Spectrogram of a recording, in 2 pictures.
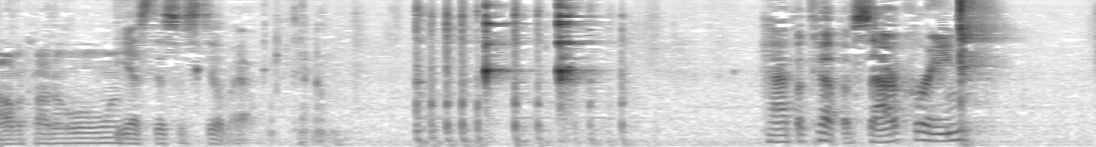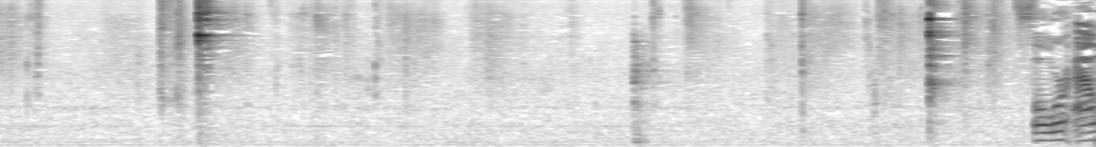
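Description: A metal measuring cup knocks against a metal bowl.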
